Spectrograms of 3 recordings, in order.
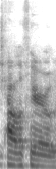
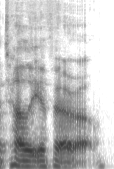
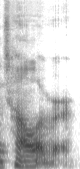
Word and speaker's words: Taliaferro: I do go by Taliaferro but in the United States I go by Toliver so okay it rhymes with Oliver and it's a Virginia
